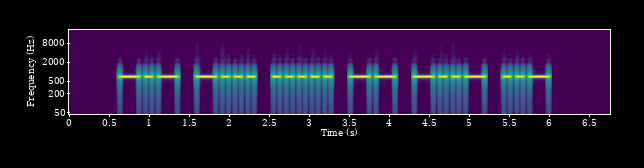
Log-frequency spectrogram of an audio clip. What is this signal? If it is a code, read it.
Morse code, heard as a keyed tone, about 15 wpm, 700 Hz. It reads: KB5MXU
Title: USA Call Signs Repeated 2x 15wpm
